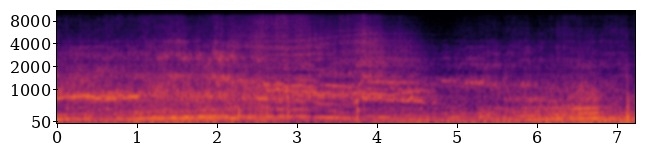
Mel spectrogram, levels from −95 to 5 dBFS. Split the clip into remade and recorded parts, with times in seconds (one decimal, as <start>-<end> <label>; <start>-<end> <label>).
0.0-2.6 remade; 2.6-5.4 recorded; 5.4-7.2 remade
